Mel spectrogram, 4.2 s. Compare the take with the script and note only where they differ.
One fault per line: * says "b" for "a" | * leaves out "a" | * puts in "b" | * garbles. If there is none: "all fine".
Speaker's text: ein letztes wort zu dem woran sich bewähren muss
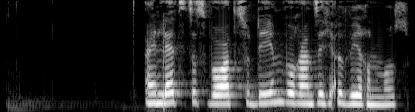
all fine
